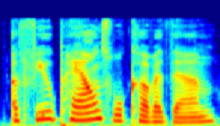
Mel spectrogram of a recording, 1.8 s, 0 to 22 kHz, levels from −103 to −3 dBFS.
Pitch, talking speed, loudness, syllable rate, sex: 185 Hz, 195 wpm, -18 LUFS, 4.2 syllables/s, female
